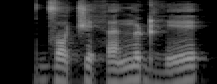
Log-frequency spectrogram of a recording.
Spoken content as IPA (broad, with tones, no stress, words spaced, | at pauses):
d͡zɔ˥˩t͡ʃɪ˥˩hæ˧ nʊ˥ɖʱɪ˩˥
